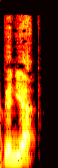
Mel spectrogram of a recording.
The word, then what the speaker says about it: beignet: Better paired with a cup, a scone or a beignet? – Beignet for sure. – Okay. See, I don't even know how to pronounce it, so that shows you how much it's French. Drop the T.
